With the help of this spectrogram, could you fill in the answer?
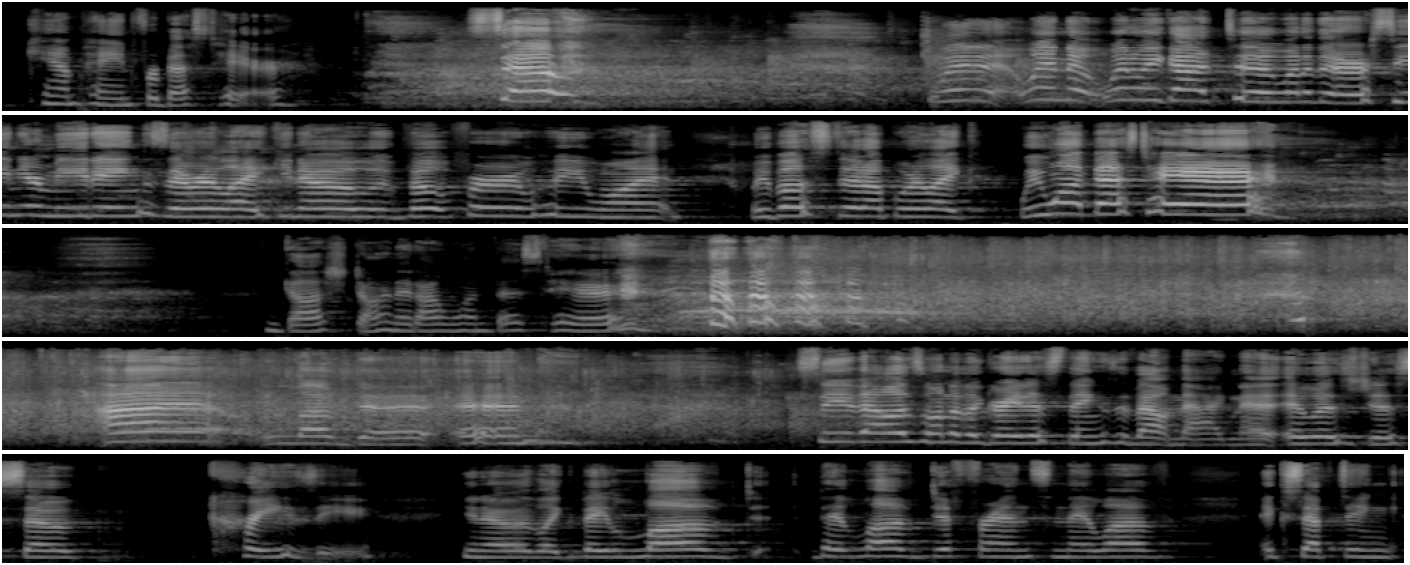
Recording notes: Stepped onto the stage of the Woman's Department Club in Shreveport to share her story during "All Y'all Live: Ladies Night". Our audience heard first-hand.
